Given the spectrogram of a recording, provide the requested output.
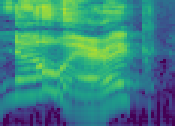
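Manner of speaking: a playful outburst at Eric; mock yell. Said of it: "I kinda wanna just yell out".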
